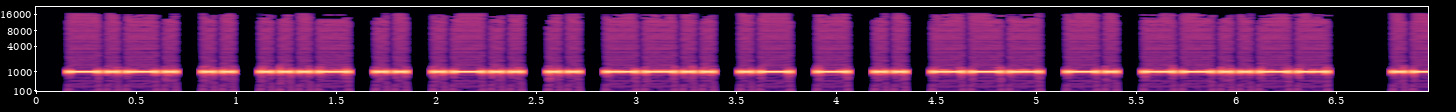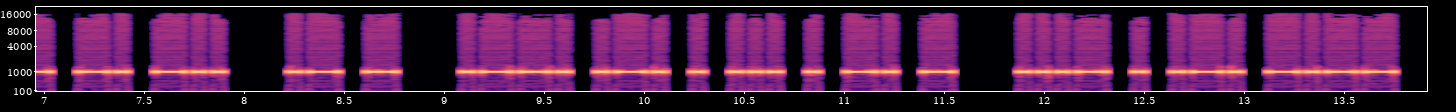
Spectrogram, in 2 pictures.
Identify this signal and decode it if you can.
Morse code, heard as a keyed tone, about 25 wpm, 1000 Hz. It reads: CIVILIZATION, AND AT PRESENT VERY
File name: qotdfiles / 25wpm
